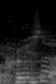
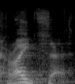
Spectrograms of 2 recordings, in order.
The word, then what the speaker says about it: Kreutzer: I've always called it Kreutzer Lane, but is it Kreutzer or Cruiser? How do you say it? Well, now, if you're American, you call it Cruiser Lane. Cruiser Lane, But okay. it's Kreutzer.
